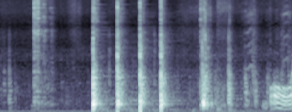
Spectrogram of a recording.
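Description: Hammer striking rivets on a wedge carrier, a series of about eight sharp metallic blows in an uneven rhythm with short pauses, close and loud, ending with a brief bit of background voice.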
